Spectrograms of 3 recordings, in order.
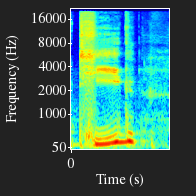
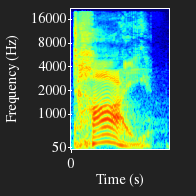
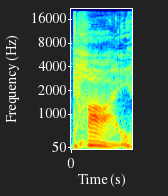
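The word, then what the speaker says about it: Tighe: We we settled on Teague. Uh I was told it's Tai. T I G H E out there is just Tai.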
